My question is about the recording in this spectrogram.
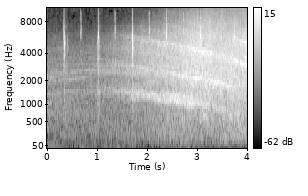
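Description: A clock ticking, about three ticks a second, under a jet aircraft's engine whine. The whine swells steadily louder and its pitch falls as the plane passes.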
